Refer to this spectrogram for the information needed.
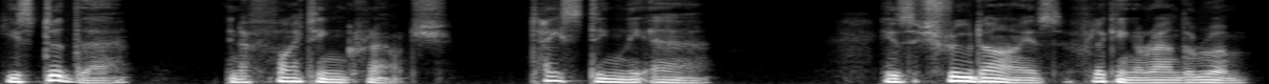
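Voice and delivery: plain reading voice

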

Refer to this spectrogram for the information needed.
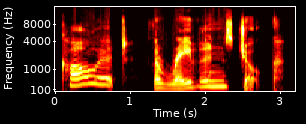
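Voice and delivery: very slow, drawn-out god's voice; slow, deliberate dictation; Raven. Acted. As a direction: stretch each word out, like a god pronouncing a title.

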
